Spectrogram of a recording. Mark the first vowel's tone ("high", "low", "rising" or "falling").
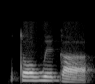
high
